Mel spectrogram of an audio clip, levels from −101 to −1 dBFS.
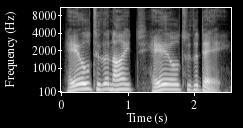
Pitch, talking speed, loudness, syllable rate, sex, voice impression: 170 Hz, 190 wpm, -16 LUFS, 3.5 syllables/s, male, masculine, adult-like, refreshing, slightly sincere, slightly friendly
